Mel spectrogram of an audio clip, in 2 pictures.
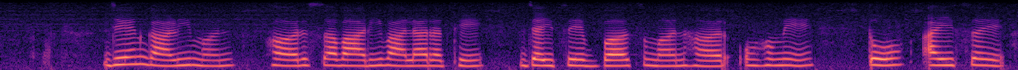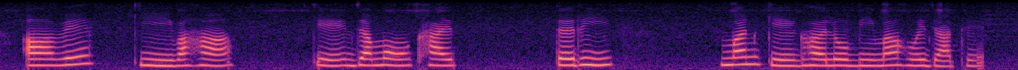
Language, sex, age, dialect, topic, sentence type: Chhattisgarhi, female, 25-30, Northern/Bhandar, banking, statement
